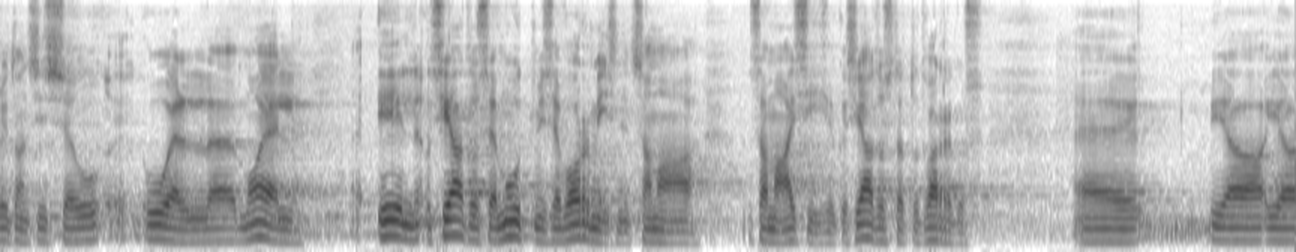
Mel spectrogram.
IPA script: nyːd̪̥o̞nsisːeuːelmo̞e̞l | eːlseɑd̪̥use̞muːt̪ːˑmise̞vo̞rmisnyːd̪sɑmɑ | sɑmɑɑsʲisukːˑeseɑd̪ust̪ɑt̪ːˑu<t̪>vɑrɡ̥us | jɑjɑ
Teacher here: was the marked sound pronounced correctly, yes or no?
no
